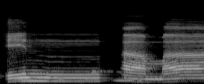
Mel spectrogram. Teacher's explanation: Kemudian nun tasdid dibaca mendengung atau gunah ditahan 2 harokat.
